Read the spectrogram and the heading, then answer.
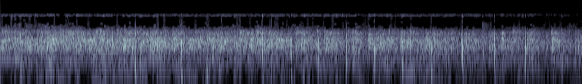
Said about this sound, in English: Let's keep the clapping going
